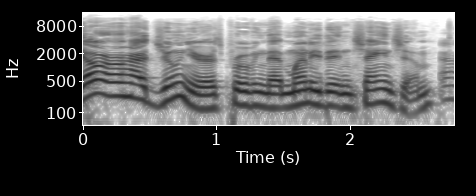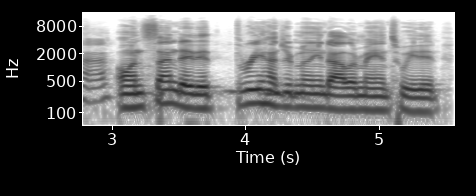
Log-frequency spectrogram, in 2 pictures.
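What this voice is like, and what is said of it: Usual voice. Nothing is said of it.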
